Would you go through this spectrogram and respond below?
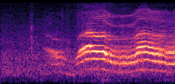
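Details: Domestic cat giving a soft, short lead-in note followed by a loud, drawn-out meow whose pitch wavers up and down, then swells once more before cutting off; no other sounds stand out.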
